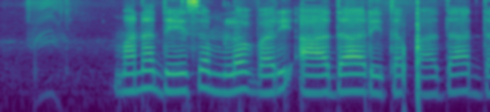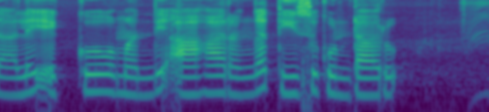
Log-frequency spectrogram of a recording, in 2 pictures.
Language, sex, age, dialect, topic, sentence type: Telugu, female, 18-24, Central/Coastal, agriculture, statement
